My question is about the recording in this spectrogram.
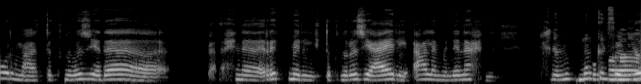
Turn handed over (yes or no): no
